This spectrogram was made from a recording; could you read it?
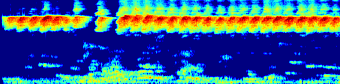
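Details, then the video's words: Flamboyan bird singing a 'tembakan' burst, a recording used as masteran to train pet songbirds such as cucak ijo and murai batu: a shrill, high, continuous trill pulsing about three times per second, briefly breaking near the start. A low murmur sits underneath. "Tembakan Burung flamboyan"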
